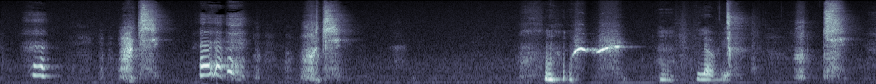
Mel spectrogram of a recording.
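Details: Several sharp, hissing fake sneeze bursts, some with a vocal lead-in, mixed with laughter; repeated pretend sneezing.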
